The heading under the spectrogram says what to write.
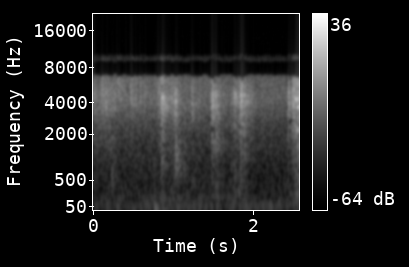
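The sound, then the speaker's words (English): Keys jingle and scrape against a car trunk lock in a string of small metallic clicks and rattles, fairly quiet, as someone tries keys to unlock the car's rear compartment, with no voices. “Now, which one of these keys unlocks this?”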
